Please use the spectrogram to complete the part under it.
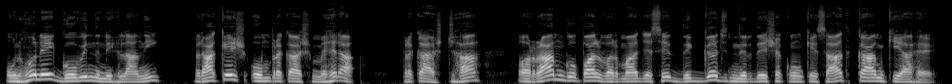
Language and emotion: Hindi, neutral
